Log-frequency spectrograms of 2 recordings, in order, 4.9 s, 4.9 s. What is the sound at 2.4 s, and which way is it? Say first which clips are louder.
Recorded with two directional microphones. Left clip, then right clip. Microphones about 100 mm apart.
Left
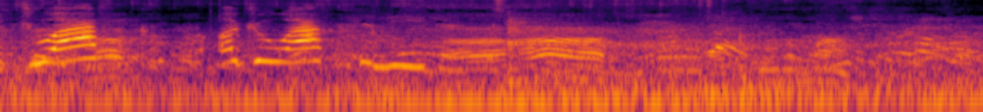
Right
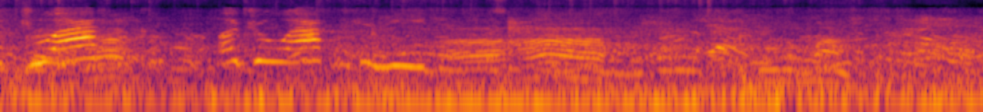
Speech: even; centre (ahead or behind).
